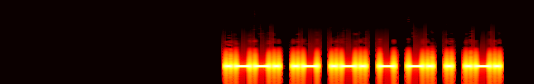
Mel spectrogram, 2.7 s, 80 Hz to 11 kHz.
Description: Morse code, heard as a keyed tone, about 50 wpm, 700 Hz. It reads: PARTNER
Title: Top 1501-1750 Words 50wpm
